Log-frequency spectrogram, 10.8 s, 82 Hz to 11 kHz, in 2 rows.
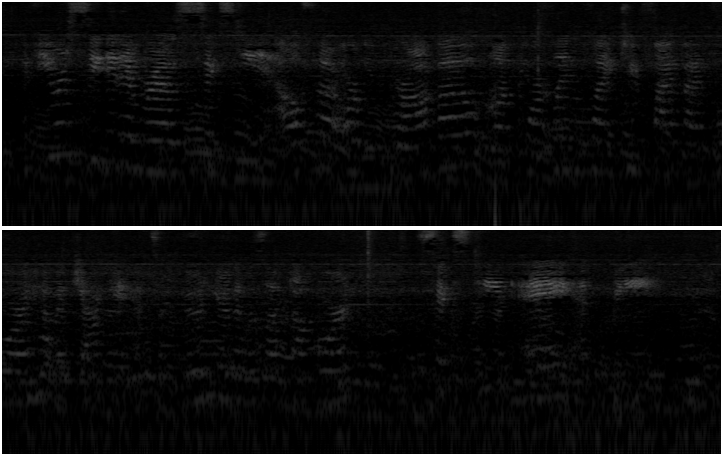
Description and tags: An airport employee announcing there is a lost jacket to be claimed. The background noise is a small jet just outside.Recorded with Zoom H4 on-board mics.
